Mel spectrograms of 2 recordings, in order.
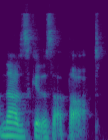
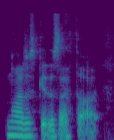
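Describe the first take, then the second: First: Said in the usual way. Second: Much softer, muttered to herself; muttered repeat. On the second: Shown as a demonstration. Echo it quietly under your breath.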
